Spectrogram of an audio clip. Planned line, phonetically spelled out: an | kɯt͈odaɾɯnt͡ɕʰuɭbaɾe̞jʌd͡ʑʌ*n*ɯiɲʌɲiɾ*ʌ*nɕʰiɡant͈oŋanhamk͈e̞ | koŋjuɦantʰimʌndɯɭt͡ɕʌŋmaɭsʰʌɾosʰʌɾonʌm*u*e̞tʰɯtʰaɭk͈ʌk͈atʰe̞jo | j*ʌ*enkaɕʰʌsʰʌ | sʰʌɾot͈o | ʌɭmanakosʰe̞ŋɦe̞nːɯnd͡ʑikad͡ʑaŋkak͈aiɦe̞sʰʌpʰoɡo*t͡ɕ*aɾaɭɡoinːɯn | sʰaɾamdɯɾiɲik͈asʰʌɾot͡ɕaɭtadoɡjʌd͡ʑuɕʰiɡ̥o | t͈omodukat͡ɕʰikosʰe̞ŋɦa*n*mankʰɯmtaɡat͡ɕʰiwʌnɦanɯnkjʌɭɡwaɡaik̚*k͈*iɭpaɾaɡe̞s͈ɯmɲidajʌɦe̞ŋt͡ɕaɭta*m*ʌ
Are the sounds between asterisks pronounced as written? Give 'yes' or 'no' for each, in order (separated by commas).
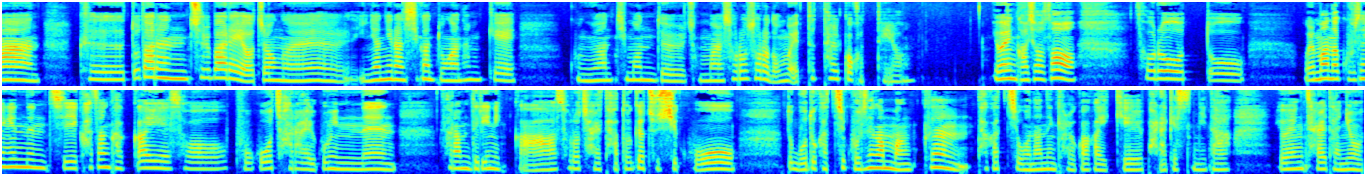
no, no, yes, yes, yes, yes, yes, no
